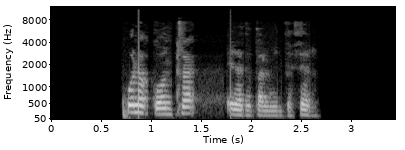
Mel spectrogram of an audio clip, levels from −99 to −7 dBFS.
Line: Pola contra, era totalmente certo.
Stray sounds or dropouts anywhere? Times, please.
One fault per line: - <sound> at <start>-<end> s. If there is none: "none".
none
